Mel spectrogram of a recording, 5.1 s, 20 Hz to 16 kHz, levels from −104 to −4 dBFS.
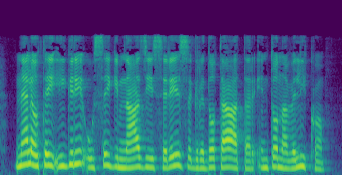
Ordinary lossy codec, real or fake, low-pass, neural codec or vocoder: MP3, 48 kbps; real; 7.2 kHz; none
